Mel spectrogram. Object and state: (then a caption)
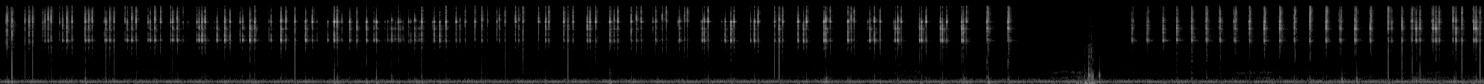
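Glass cologne bottle tapped with nails. A flat, hand-sized black glass Polo cologne bottle that appears filled lies on a shirt and is tapped and scratched with long nails across its glossy face. Around 80 quick, bright clicks with almost no ring fall in a fast, steady rhythm over a faint low hum. They stop briefly for about a second near the 10-second mark, then resume.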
